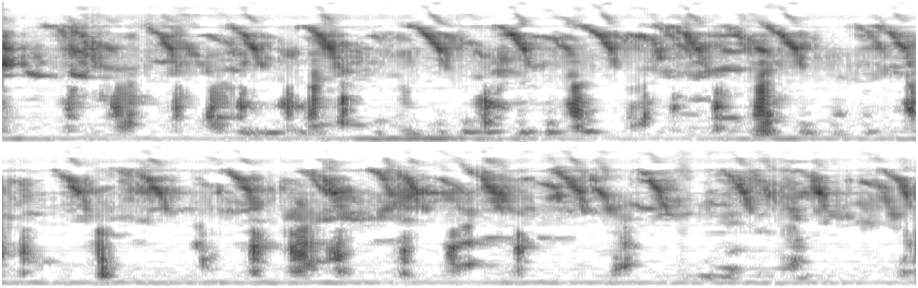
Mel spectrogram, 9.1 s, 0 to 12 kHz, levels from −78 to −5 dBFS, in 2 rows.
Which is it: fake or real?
fake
